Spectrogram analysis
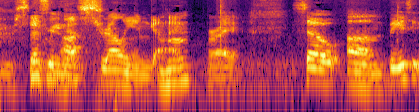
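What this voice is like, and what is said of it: Usual voice. Nothing is said of it.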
